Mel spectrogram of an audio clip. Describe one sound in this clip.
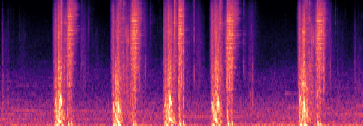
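Short swooshing sounds repeat as a gloved hand searches a fallen body.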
